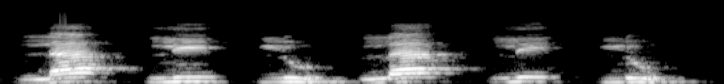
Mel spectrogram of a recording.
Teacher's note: زبان کا سرا جو ہے وہ اوپر کے دانتوں اوپر کے جو مسوڑے ہیں، اوپر کے سامنے کے جو دانت ہیں اس کے مسوڑوں پر لگنے سے یہ حرف ادا ہوتا ہے. جیسے کہ آپ دیکھ رہے ہیں کہ ثنایا، رباعی، انیاب اور ضواحک، ان کے جو مسوڑے ہیں اس پہ لگتی ہے. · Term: لام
